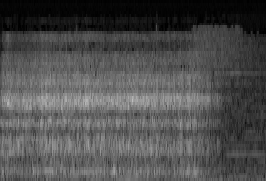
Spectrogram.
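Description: Radio tuning static: a steady hiss with a few whistling tones as the dial is turned, fading out about three seconds in, with background music underneath.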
